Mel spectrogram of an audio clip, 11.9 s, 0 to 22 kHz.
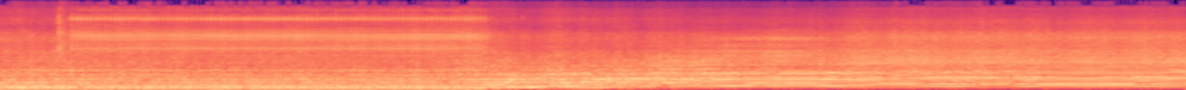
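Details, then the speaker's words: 347 small-block Ford crate engine (302 block, ~430HP) on dyno for 1970 Mustang, Edelbrock 750 carb, MSD distributor: loud V8 pulling hard then dropping to rumbling idle, no knocks; good oil pressure, AFRs on target, healthy. "That is so nice. Beautiful oil pressure. AFRs are right where I want them."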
